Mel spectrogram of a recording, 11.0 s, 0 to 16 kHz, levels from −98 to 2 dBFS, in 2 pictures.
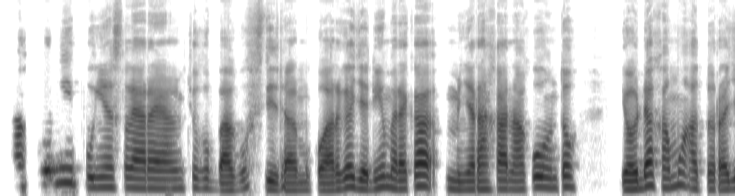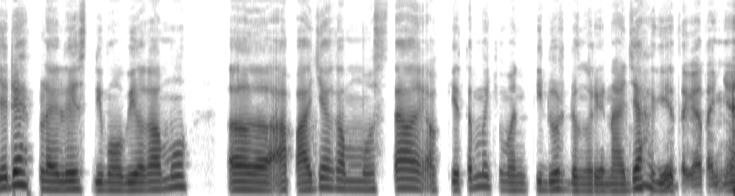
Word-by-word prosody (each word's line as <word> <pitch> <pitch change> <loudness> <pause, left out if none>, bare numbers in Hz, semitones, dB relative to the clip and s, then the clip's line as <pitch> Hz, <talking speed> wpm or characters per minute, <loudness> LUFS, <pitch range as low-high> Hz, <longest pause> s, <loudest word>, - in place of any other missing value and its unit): aku 195 - -7
nih, 270 - +1
punya 185 0 -1
selera 170 -2 +2
yang 165 - -5
cukup 170 -2 -6
bagus 135 +7 -1
di 150 - +2
dalam 130 0 0
keluarga, 135 +6 +2
jadinya 170 +4 +2
mereka 205 +4 +5
menyerahkan 150 +1 +1
aku 170 +6 +1
untuk, 195 +2 -2 0.2
"Ya, 150 0 +4
udah, 210 +6 +5
kamu 180 +2 -2
atur 150 -3 -1
aja 155 +5 +2
deh 235 0 +5
playlist 150 0 0
di 140 - -2
mobil 140 0 +1
kamu, 185 +7 -1 0.3
eee, 145 -1 +4
apa 145 -3 -2
aja 175 +5 -1
yang 170 - -7
kamu 150 -1 -3
mau - - -9
setel, 170 -1 -1
eee, - - -6
kita 160 +6 -5
mah 200 - -4
cuma 135 -2 -6
tidur 145 +3 -4
dengerin 120 -2 -3
aja," 175 - +1
gitu - - -1
katanya. - - -3
150 Hz, 225 wpm, -24 LUFS, 140-180 Hz, 0.3 s, mereka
